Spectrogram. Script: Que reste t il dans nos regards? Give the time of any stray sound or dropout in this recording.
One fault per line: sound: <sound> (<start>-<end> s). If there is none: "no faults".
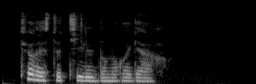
no faults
